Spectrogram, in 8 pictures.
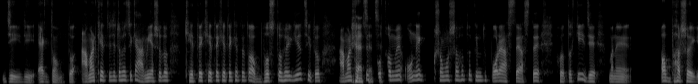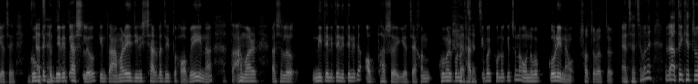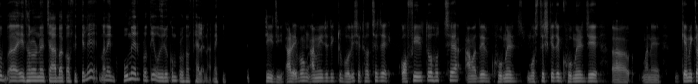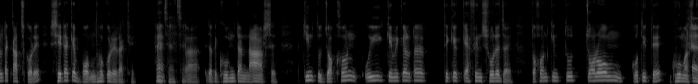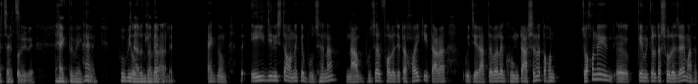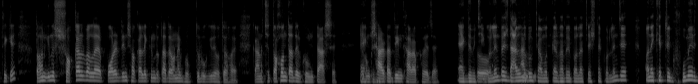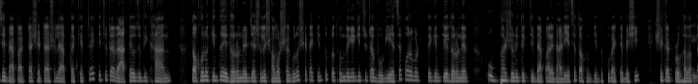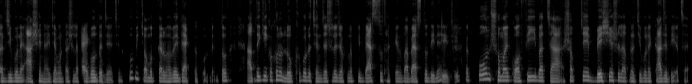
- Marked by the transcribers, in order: alarm; other noise; "না" said as "নাও"; in English: "chemical"; in English: "chemical"; in English: "caffeine"; in English: "chemical"
- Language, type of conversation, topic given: Bengali, podcast, কফি বা চা কখন খেলে আপনার এনার্জি সবচেয়ে ভালো থাকে, এবং কেন?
